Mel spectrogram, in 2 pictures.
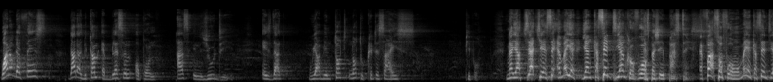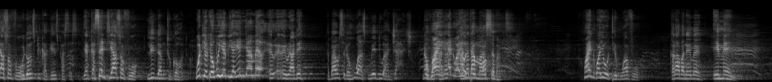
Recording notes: Preached at The Life Cathedral, Ofaakor -Kasoa, Ghana.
